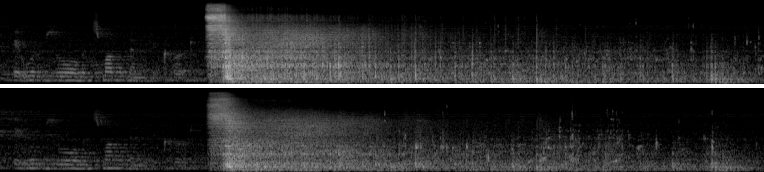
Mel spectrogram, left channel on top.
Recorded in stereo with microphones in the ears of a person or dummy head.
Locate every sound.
0.1 s a woman speaking: 35° left (ahead or behind), 0.7 m
2.0 s an explosion: 55° left (ahead or behind), 0.9 m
